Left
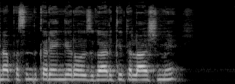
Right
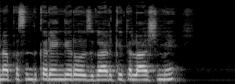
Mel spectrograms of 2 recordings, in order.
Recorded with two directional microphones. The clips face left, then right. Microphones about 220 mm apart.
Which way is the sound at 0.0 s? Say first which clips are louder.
Right 4 dB; 30° right (ahead or behind).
